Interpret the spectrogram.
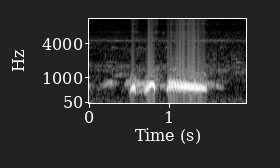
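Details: Spotted dove cooing, urging and calling styles with the double-ending coo called hai hậu: soft lead-in, two short low notes and a long even hoarse coo fading at the end.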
